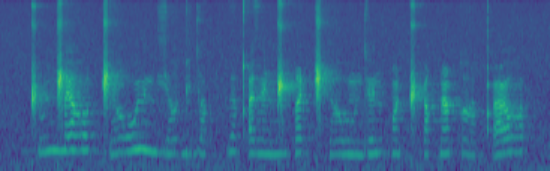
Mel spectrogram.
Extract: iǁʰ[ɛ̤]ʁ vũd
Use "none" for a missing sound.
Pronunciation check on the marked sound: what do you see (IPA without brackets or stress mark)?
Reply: e̤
